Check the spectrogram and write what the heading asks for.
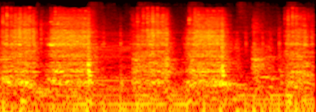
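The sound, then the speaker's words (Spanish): A rotary telephone dial is turned and whirs back several times in quick succession, a steady mechanical rasping that swells and dips in short surges with no voices. “También pasamos de, a ver, el teclado, que era un, un disco, de ahí viene discar”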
